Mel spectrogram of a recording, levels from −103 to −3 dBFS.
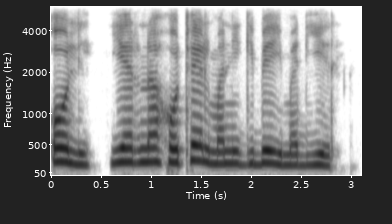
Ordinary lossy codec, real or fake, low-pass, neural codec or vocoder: Opus, 32 kbps; real; 5.4 kHz; none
